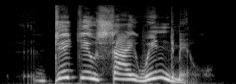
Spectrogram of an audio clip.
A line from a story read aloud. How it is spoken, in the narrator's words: said the passerby, raising his voice slightly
